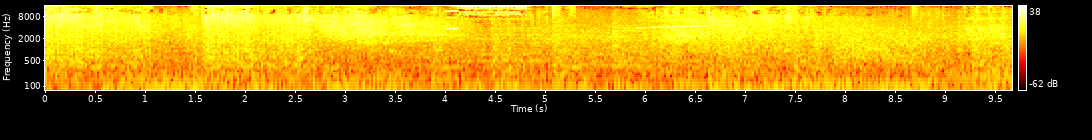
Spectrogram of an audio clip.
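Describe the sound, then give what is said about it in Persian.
A supersonic missile's impact explosion: a loud, sustained roaring blast with heavy low rumble and crackling noise that stays dense and steady for the whole stretch, with no voices. “موشک 5 داره با سرعت فراسو حرکت میکنه. آماده برخورد، آماده برخورد.”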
